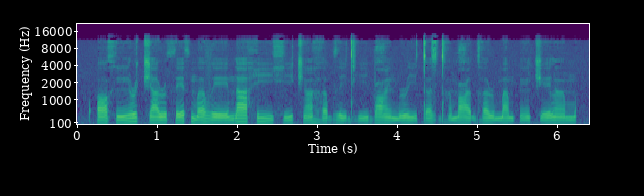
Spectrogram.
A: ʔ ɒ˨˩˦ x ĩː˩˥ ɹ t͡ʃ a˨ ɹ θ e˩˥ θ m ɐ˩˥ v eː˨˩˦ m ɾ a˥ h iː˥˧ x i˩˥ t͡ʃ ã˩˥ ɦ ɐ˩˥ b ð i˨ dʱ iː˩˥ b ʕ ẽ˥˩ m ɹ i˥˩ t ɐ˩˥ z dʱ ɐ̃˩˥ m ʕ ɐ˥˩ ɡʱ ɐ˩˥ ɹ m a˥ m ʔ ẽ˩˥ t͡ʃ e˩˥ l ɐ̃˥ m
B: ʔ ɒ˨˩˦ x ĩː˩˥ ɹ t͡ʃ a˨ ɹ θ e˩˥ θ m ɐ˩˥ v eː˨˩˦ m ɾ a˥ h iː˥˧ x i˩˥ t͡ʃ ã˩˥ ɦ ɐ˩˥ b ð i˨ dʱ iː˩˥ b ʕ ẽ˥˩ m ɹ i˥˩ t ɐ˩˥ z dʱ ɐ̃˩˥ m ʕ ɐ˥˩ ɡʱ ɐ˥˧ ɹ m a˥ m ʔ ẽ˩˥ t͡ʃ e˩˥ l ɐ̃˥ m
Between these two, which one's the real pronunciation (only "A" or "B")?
B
